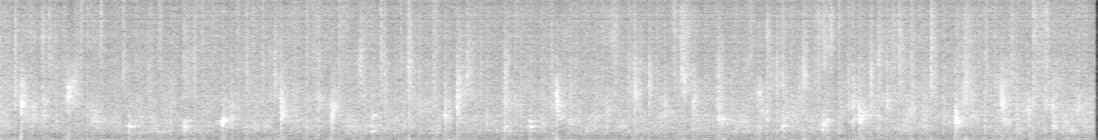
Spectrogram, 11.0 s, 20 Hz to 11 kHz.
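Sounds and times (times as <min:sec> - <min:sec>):
rain: 0:00.0 - 0:10.9.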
